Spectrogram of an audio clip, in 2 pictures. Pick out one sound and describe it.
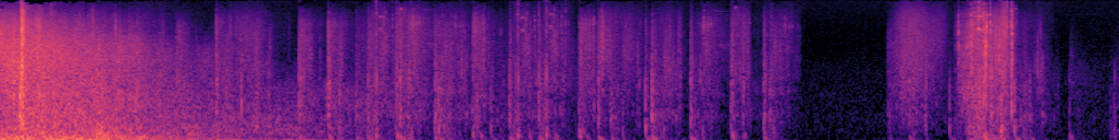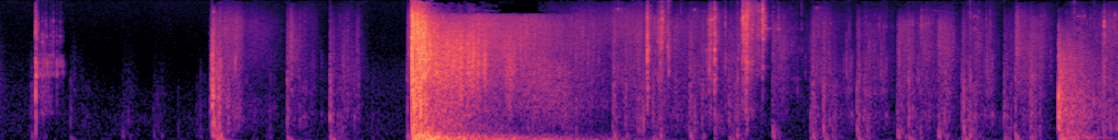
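Footsteps patter quickly over ground.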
